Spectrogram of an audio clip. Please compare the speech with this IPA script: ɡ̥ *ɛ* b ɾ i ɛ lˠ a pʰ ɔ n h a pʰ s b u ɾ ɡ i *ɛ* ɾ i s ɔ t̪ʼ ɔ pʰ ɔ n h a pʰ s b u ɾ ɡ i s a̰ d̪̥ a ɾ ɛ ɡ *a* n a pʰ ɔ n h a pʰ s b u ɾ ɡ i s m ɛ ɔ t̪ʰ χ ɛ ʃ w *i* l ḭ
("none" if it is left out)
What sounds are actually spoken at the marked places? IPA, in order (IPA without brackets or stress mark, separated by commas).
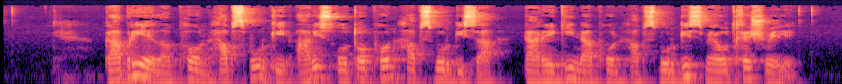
a, a, i, i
